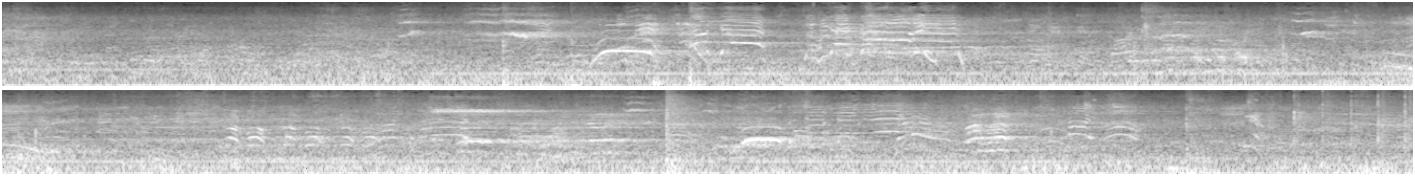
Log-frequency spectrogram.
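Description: Electric wheelchair motors whir as players drive around.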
